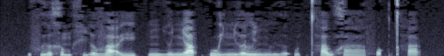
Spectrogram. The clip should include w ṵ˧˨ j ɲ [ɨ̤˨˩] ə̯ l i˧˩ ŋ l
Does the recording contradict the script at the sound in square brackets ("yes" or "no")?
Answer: yes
